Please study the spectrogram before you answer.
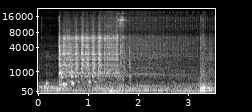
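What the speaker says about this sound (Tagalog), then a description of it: "Engine start" A Suzuki DA64 with a K6A engine, previously misfiring badly, cranks briefly and catches, settling into a smooth steady idle, with a short mechanical clunk near the end.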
